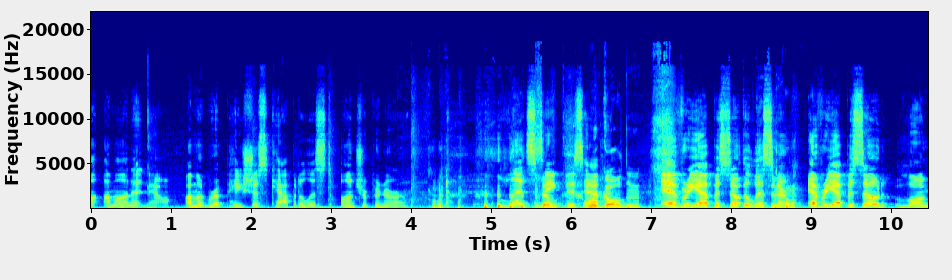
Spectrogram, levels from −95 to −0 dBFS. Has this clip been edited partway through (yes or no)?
yes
